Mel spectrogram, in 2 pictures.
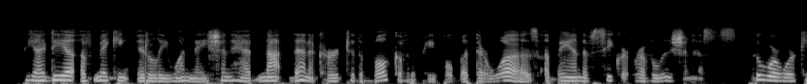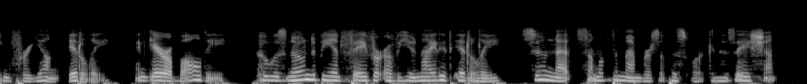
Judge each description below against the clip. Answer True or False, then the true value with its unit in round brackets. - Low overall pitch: False (165 Hz)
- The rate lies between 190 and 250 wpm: True (195 wpm)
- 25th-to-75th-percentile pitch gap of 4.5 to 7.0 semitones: False (3.5 semitones)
